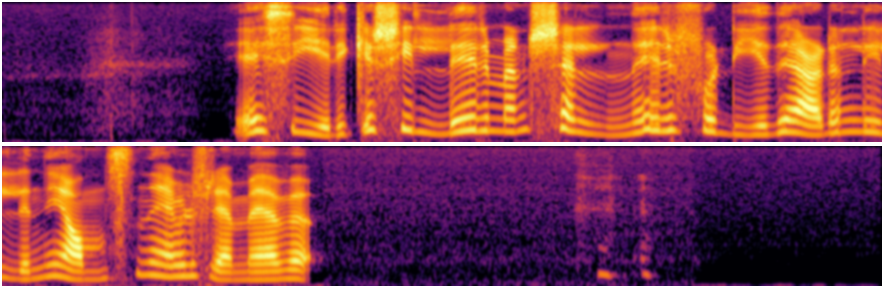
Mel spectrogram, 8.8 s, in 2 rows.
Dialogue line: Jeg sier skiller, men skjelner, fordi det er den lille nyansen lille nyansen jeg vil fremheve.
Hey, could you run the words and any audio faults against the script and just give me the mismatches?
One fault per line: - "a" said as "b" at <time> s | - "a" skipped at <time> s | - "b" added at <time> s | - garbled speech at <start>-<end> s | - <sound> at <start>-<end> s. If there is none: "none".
- "ikke" added at 1.7 s
- "lille nyansen" skipped at 5.2 s
- laugh at 7.3-7.7 s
